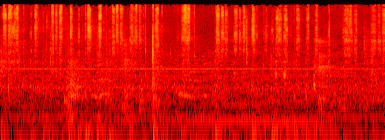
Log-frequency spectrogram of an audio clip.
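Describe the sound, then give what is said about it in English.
Writing on a board as the words "spiritual Christian" are written across the top: many quick, faint scratchy strokes in an uneven rhythm, continuing without pause. “So let's write spiritual Christian on the top.”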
